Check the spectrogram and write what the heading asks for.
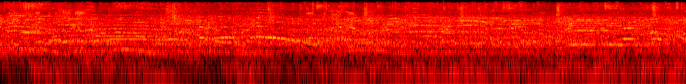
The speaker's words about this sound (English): I just want to point out that they're on the Clemson side. I know. The Clemson side has some boos. That's interesting to me. All right. But it's not really that many. No, it's really not.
